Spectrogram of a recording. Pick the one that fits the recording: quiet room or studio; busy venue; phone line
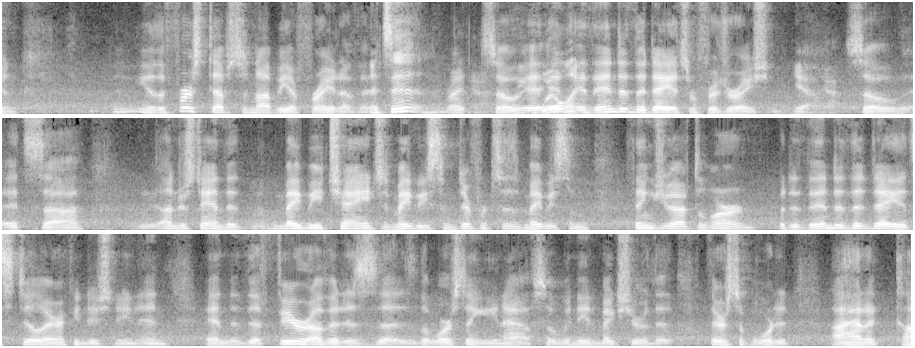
busy venue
